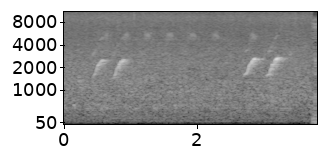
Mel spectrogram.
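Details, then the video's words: Sooty-headed bulbul, a common bird, giving two pairs of short upslurred whistled notes, the pairs about two seconds apart, over a quiet hiss. "SUARA BURUNG KUTILANG - BURUNG CANGKURILENG"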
